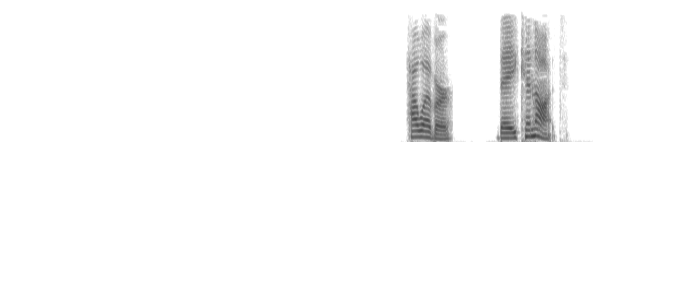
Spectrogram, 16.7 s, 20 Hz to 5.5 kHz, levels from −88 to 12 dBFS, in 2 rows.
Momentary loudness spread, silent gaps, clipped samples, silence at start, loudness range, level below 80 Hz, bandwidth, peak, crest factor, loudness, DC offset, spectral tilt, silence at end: 9 LU; 5.92-6.05 s; under 0.1%; 5.1 s; 5 LU; -70 dBFS; 5.2 kHz; -6 dBFS; 24 dB; -21 LUFS; under 0.1%; -8 dB/octave; 9.85 s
